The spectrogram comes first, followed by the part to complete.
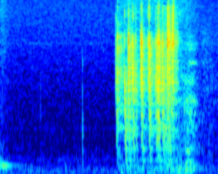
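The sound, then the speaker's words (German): Dice are rolled for a round of a game, clattering across a hard surface in a short, rapid burst of small knocks and rattles, loud, then settling after under a second. No one speaks. “Dann würfel ich jetzt einmal eine Runde und zwar für, äh, für Flo erstmal.”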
